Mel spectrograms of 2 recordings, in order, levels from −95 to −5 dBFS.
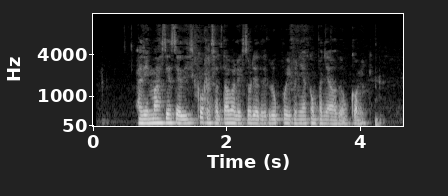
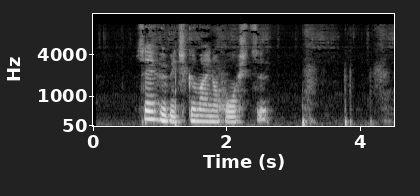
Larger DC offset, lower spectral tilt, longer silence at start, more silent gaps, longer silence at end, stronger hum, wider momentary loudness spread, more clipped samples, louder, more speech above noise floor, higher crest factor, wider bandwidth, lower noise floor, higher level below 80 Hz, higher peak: neither; first, -8.5 dB/octave vs -6 dB/octave; about the same, 0.65 s vs 0.7 s; neither; second, 0.35 s vs 0.7 s; neither; second, 11 LU vs 19 LU; neither; second, -27 LUFS vs -23 LUFS; second, 38 dB vs 42 dB; about the same, 18 dB vs 18 dB; about the same, 11 kHz vs 11.5 kHz; about the same, -63 dBFS vs -64 dBFS; second, -56 dBFS vs -50 dBFS; about the same, -10 dBFS vs -8 dBFS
